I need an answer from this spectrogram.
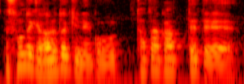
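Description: A man's voice: medium pitch, animated, normal speed, dark tone. A man in his thirties with a Kansai accent, hosting his own podcast and telling a story from his school days in a rambling, chatty way. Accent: Kansai Japanese. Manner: rambling, chatty, repeats himself while recalling. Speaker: podcast host. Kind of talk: casual solo podcast storytelling.

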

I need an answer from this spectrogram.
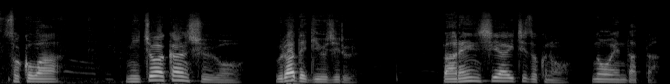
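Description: This dramatic documentary narration is read from a script by a man whose mid-range voice stays animated yet measured and solemn. He works in short, deliberate phrases, with music underneath and an otherwise dry recording.

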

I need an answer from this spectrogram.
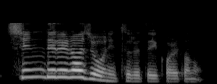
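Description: A woman's voice: on the high side, very animated, brisk, crowd noise. A woman co-hosting a podcast in casual chat, teasing her friend and telling stories. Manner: teasing, storytelling. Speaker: podcast co-host. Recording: dry, dull lo-fi audio.

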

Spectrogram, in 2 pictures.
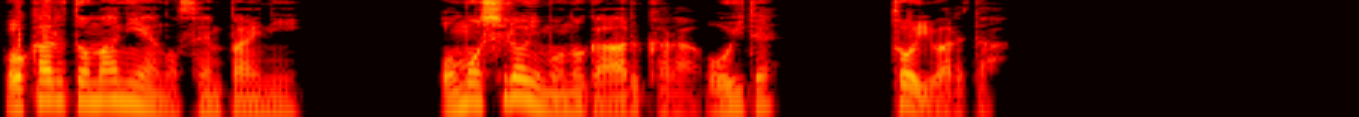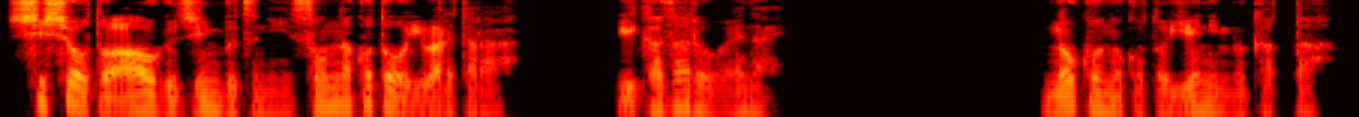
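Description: A man's voice: on the low side, animated, moderate pace, pauses often, a little mellow, no room sound, studio quality. A man reading a scripted ghost story as a narrator, acting out the dialogue as he goes.

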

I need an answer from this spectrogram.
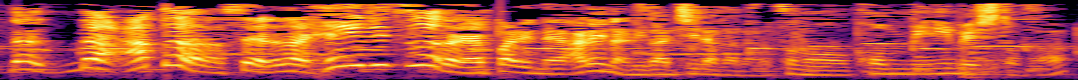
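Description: Rambling Kansai man, lively pitch. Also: fast, lo-fi sound, faint music behind. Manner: rambling with many fillers and restarts. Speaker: guest, office worker in sales. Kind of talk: casual podcast chat.

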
